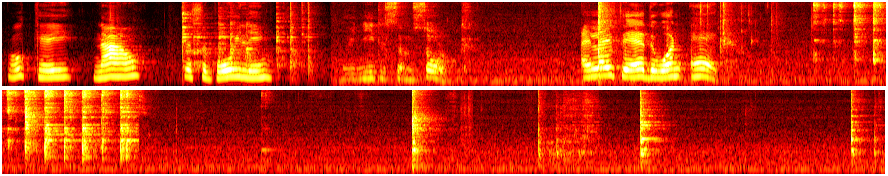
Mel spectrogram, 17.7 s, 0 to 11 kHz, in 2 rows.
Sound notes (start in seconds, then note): 8.5 beating egg; 14.2 spoon scraping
